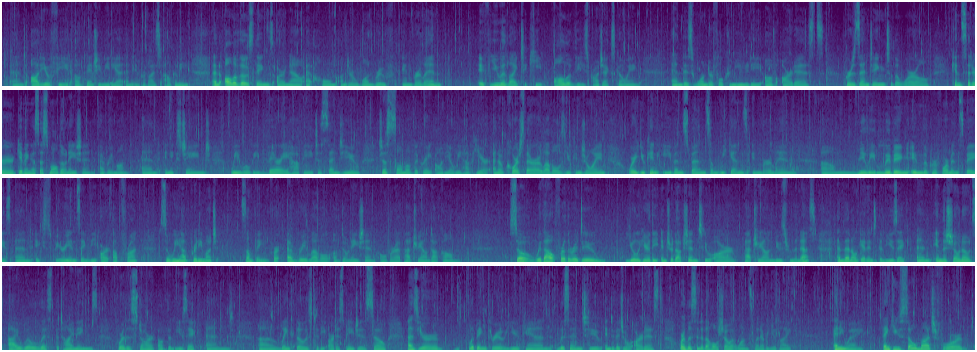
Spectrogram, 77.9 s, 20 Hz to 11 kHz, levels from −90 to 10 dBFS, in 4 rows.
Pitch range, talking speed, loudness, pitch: 125-150 Hz, 145 wpm, -31 LUFS, 135 Hz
